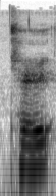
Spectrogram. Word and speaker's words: Kinbaku: It is Kenbaku. – Phonetically spelt. – Kinbaku, just like it sounds.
